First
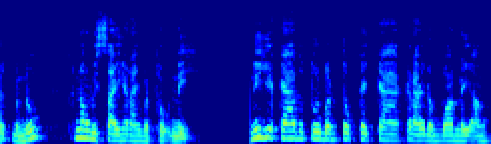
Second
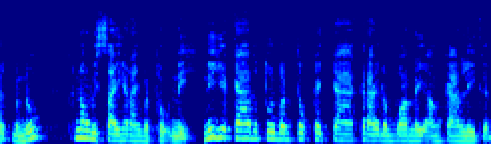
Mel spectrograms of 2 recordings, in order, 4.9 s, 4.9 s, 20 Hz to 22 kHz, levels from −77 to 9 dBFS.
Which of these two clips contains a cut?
second; 1 cut; at 2.0 s

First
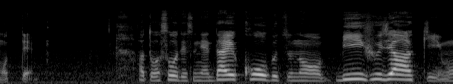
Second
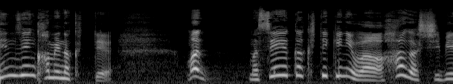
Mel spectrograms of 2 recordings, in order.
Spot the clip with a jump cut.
first; 1 cut; at 3.3 s

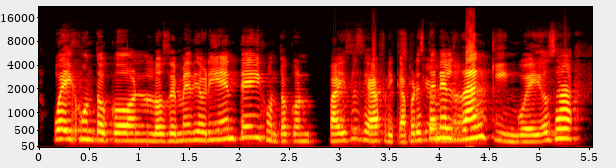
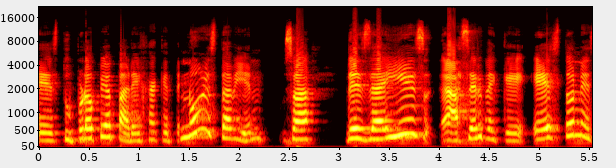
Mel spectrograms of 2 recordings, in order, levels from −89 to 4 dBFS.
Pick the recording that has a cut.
second; 2 cuts; at 1.4 s, 4.5 s

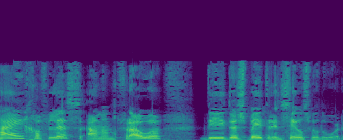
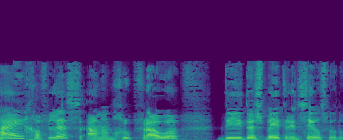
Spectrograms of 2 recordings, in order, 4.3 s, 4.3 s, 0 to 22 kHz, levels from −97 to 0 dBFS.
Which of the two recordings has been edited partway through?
first; 1 cut; at 1.4 s

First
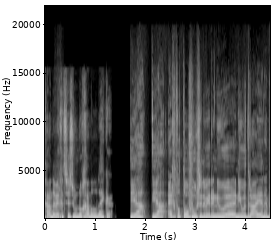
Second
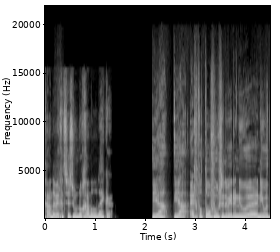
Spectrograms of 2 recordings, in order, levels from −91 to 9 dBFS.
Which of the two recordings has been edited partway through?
first; 1 cut; at 1.4 s

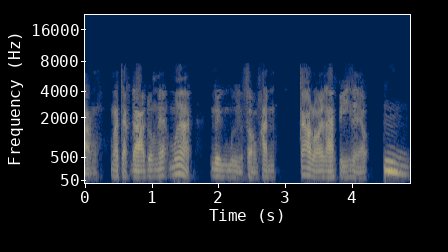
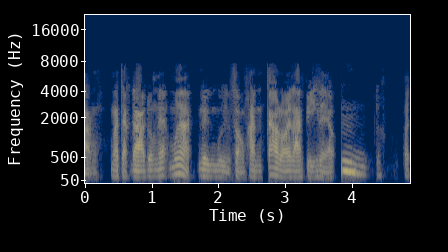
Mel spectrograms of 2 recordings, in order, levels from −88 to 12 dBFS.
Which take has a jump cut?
second; 3 cuts; at 1.6 s, 2.7 s, 3.8 s

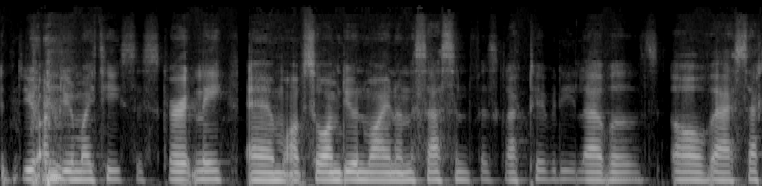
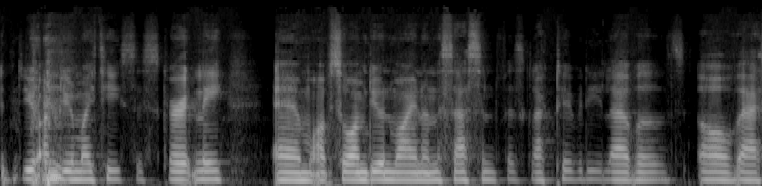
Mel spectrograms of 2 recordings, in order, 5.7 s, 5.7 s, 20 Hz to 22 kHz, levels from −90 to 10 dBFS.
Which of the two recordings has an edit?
first; 1 cut; at 1.8 s

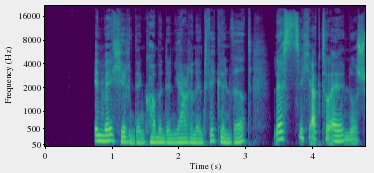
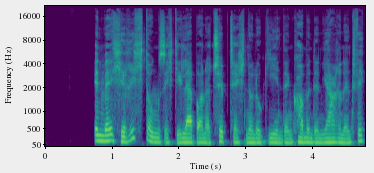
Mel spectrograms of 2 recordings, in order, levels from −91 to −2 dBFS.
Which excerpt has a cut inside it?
first; 1 cut; at 1.3 s

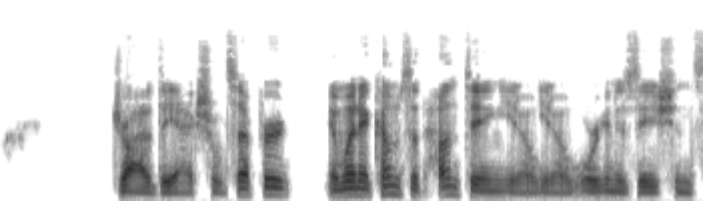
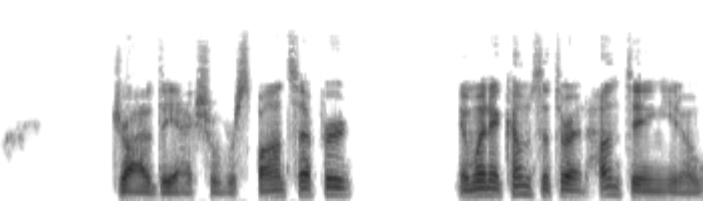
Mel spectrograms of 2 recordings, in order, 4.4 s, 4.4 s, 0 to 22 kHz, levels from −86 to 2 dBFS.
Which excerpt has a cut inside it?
first; 4 cuts; at 1.4 s, 1.9 s, 2.6 s, 3.4 s

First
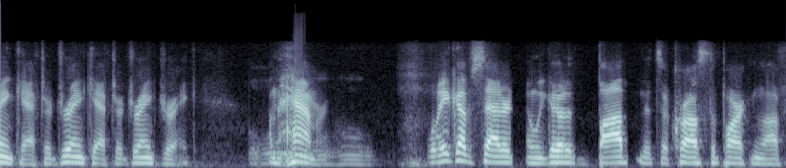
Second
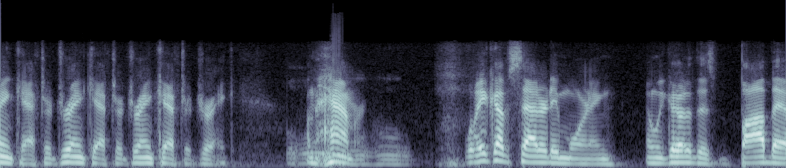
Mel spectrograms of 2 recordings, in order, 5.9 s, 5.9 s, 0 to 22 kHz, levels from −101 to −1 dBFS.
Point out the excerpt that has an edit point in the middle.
first; 4 cuts; at 1.2 s, 3.8 s, 4.3 s, 4.7 s

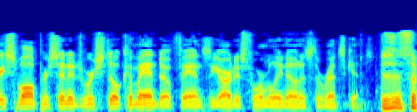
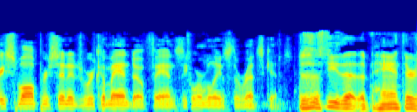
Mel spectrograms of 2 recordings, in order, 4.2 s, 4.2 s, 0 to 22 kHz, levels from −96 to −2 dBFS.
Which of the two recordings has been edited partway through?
second; 4 cuts; at 0.9 s, 1.9 s, 2.2 s, 3.2 s

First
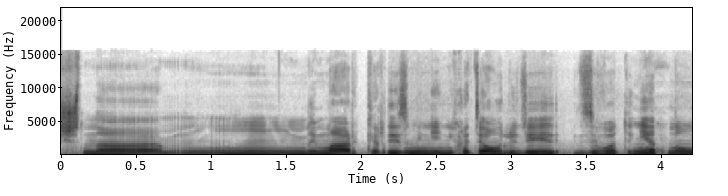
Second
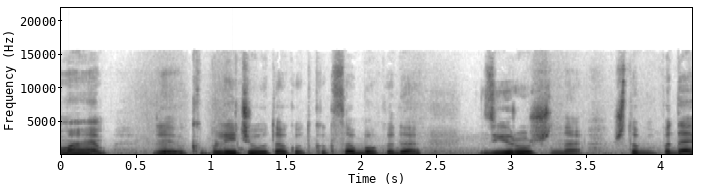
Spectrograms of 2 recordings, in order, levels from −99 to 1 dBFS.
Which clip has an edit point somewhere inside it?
first; 3 cuts; at 1.6 s, 2.2 s, 2.9 s

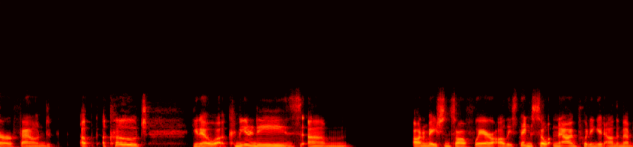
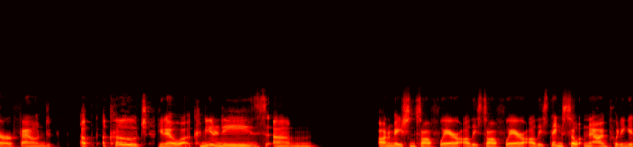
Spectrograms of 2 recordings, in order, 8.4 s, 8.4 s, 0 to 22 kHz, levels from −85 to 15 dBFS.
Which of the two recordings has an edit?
second; 2 cuts; at 2.0 s, 6.4 s

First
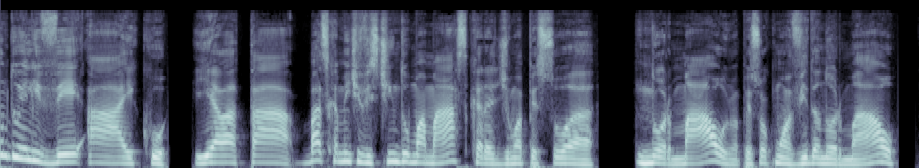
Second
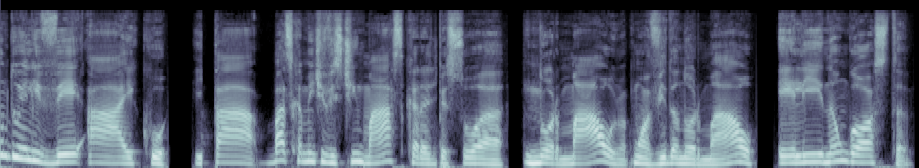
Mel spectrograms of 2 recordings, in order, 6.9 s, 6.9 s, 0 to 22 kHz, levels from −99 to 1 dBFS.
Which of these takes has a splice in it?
second; 5 cuts; at 1.5 s, 2.7 s, 3.3 s, 3.8 s, 4.7 s

